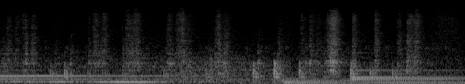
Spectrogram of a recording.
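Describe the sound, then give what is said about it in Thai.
A pen scratching on paper in handwriting: many short, quick strokes in an irregular scribbling rhythm, fairly faint, over steady background tones, with no talking. “ลายมือไม่ค่อยสวยนะ เพราะว่าไม่ค่อยได้เขียน”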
